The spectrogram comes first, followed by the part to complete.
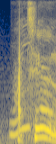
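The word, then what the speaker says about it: Khatun: Sadu Hatun, no. Hatun, that's how you say it.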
